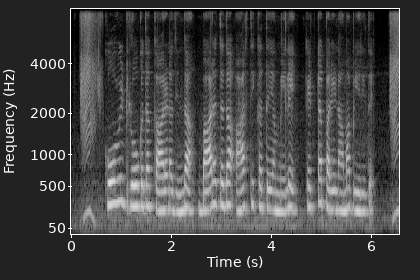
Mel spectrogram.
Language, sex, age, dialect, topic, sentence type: Kannada, female, 18-24, Mysore Kannada, banking, statement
